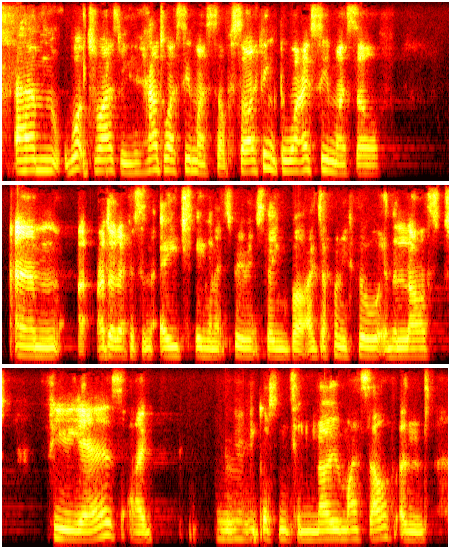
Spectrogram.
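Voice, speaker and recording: A woman speaks with a London accent at a moderate pace. Her pitch is very deep and low, with ordinary variation. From London, England. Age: 30s. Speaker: marketing professional and blogger. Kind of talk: interview conversation.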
